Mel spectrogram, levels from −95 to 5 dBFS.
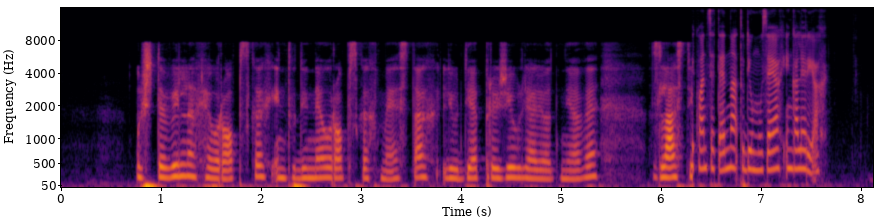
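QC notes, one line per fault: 6.31–8.12 s, wrong sample rate: the speech jumps to double speed and a full octave higher, consistent with 16 kHz material played back at 32 kHz without conversion.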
